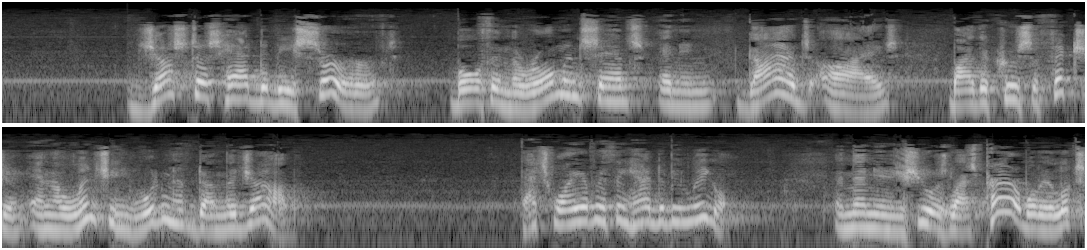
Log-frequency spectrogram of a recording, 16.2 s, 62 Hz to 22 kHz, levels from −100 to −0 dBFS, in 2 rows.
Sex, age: male, 60-79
